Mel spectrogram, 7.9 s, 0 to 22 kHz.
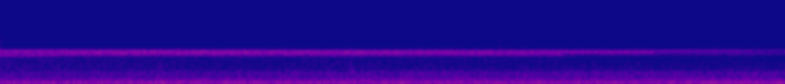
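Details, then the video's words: Spring 2023 frog chorus: many voices merge into a continuous shrill band that barely varies, with a steady low droning hum beneath it throughout. "Frogs spring 2023"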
